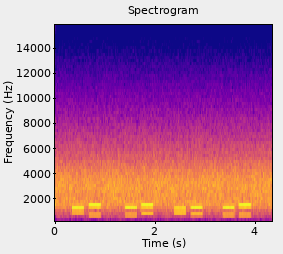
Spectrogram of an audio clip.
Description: DTMF, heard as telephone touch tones, dialled by machine, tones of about 240 ms, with radio hiss. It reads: 03 29 75 23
